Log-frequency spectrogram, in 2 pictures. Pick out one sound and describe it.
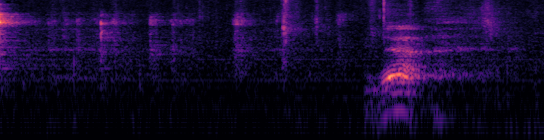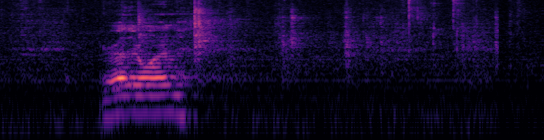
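Metal parts clink and tap softly as a brake assembly is handled.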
